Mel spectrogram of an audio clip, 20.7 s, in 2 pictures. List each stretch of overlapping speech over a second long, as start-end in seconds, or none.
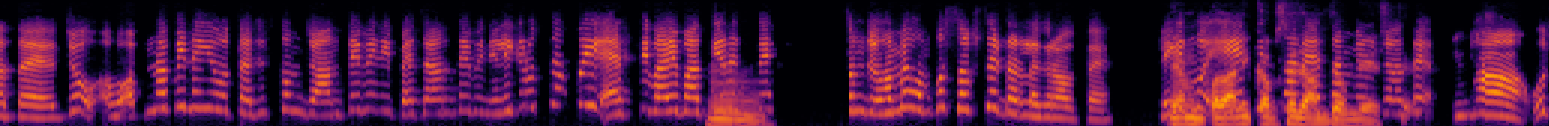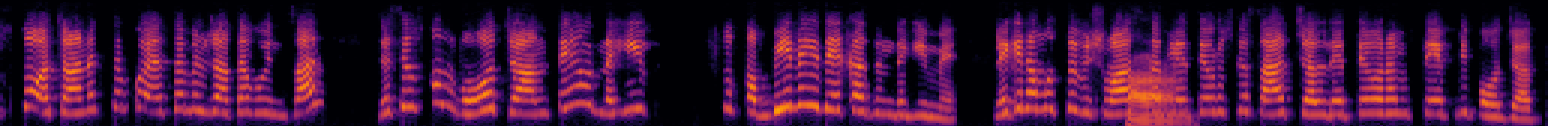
7.8-9.4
